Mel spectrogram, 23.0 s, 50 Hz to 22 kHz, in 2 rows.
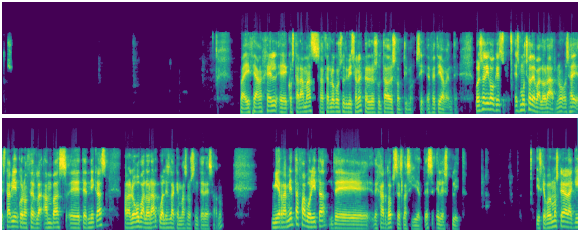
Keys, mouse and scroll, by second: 1.2 click, 2.2 shift+middle click, 2.9 middle click, 3.5-3.9 scroll down 1, 3.9 middle click, 4.3 shift+middle click, 8.4 right click, 8.8 a, 9.2 shift+middle click, 21.2 KP_1, 21.7 shift+a.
